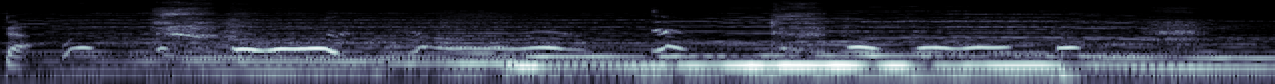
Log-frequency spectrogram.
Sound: sobbing

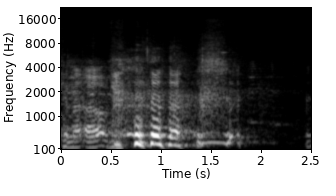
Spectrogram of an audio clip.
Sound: laughs

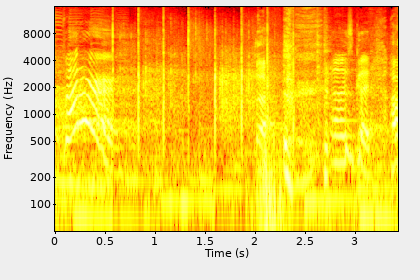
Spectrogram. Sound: Nastia clapping

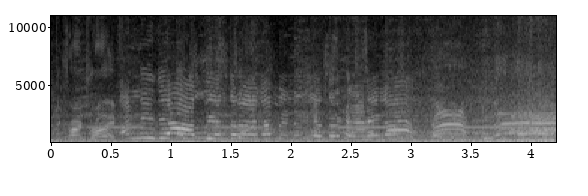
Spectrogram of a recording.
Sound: speaking in Punjabi

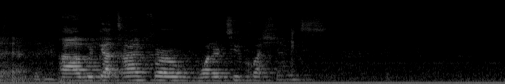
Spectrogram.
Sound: laughing; voiceover

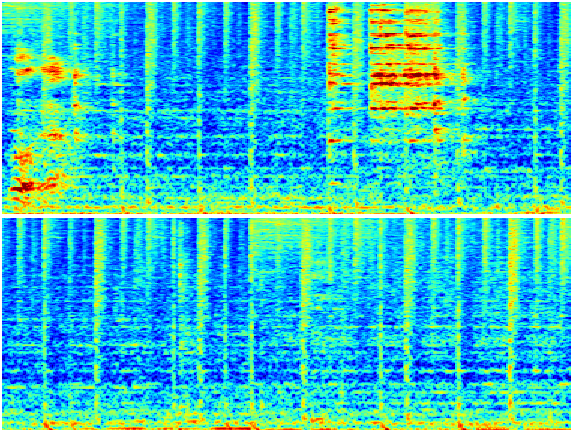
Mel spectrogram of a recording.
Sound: intense music; cutlery clanking

